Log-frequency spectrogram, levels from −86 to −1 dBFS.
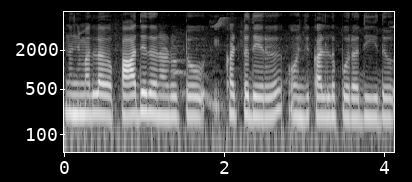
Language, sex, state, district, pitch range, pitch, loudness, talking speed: Tulu, female, Karnataka, Dakshina Kannada, 190-205 Hz, 195 Hz, -18 LUFS, 130 wpm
